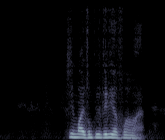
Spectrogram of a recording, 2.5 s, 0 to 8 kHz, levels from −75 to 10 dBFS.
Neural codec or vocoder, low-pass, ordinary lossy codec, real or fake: codec, 16 kHz, 0.5 kbps, FreqCodec, larger model; none; none; fake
